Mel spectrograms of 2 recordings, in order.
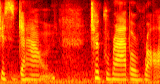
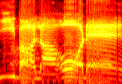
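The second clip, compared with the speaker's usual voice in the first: very loud monster bellow, la drawn out; 3 semitones higher, 9 dB louder than usual. Voicing a tree creature in combat: tree monster shouting. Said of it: "As it shouts".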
